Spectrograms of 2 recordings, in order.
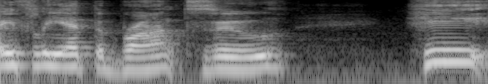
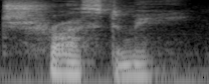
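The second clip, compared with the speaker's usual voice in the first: much softer, hushed and gentle; tender reassurance; 6 semitones lower, 11 dB quieter than usual. Retold or imitated. Father softly tells scared daughter to trust him. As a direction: quietly reassure a frightened child. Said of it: "he said".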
